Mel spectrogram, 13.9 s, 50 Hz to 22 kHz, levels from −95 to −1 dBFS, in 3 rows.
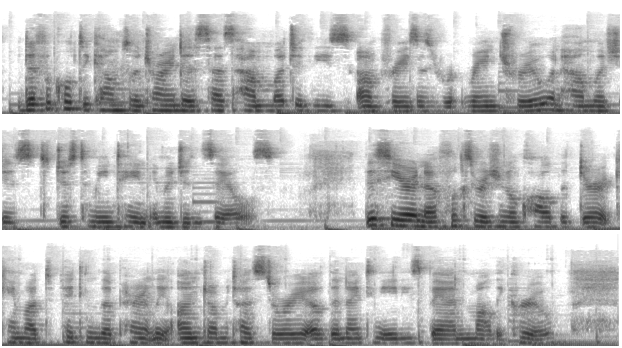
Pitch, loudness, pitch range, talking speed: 170 Hz, -26 LUFS, 165-180 Hz, 205 wpm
